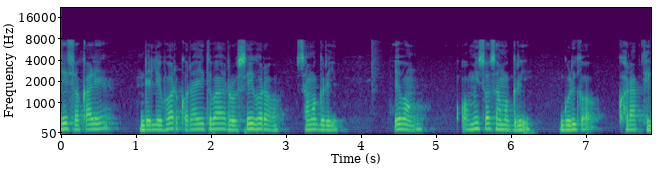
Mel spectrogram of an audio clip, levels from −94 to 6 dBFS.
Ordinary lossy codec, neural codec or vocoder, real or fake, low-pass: none; none; real; none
